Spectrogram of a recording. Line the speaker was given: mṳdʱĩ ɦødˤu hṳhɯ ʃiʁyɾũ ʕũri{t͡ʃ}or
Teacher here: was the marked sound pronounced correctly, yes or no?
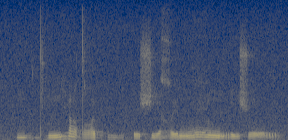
no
